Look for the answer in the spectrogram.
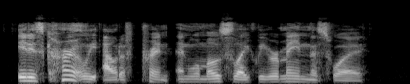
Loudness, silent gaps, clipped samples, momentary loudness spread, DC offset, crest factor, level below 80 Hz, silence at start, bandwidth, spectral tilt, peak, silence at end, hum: -19 LUFS; none; under 0.1%; 10 LU; under 0.1%; 20 dB; -62 dBFS; 0.2 s; 9.6 kHz; -2.5 dB/octave; 0 dBFS; 0.5 s; none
